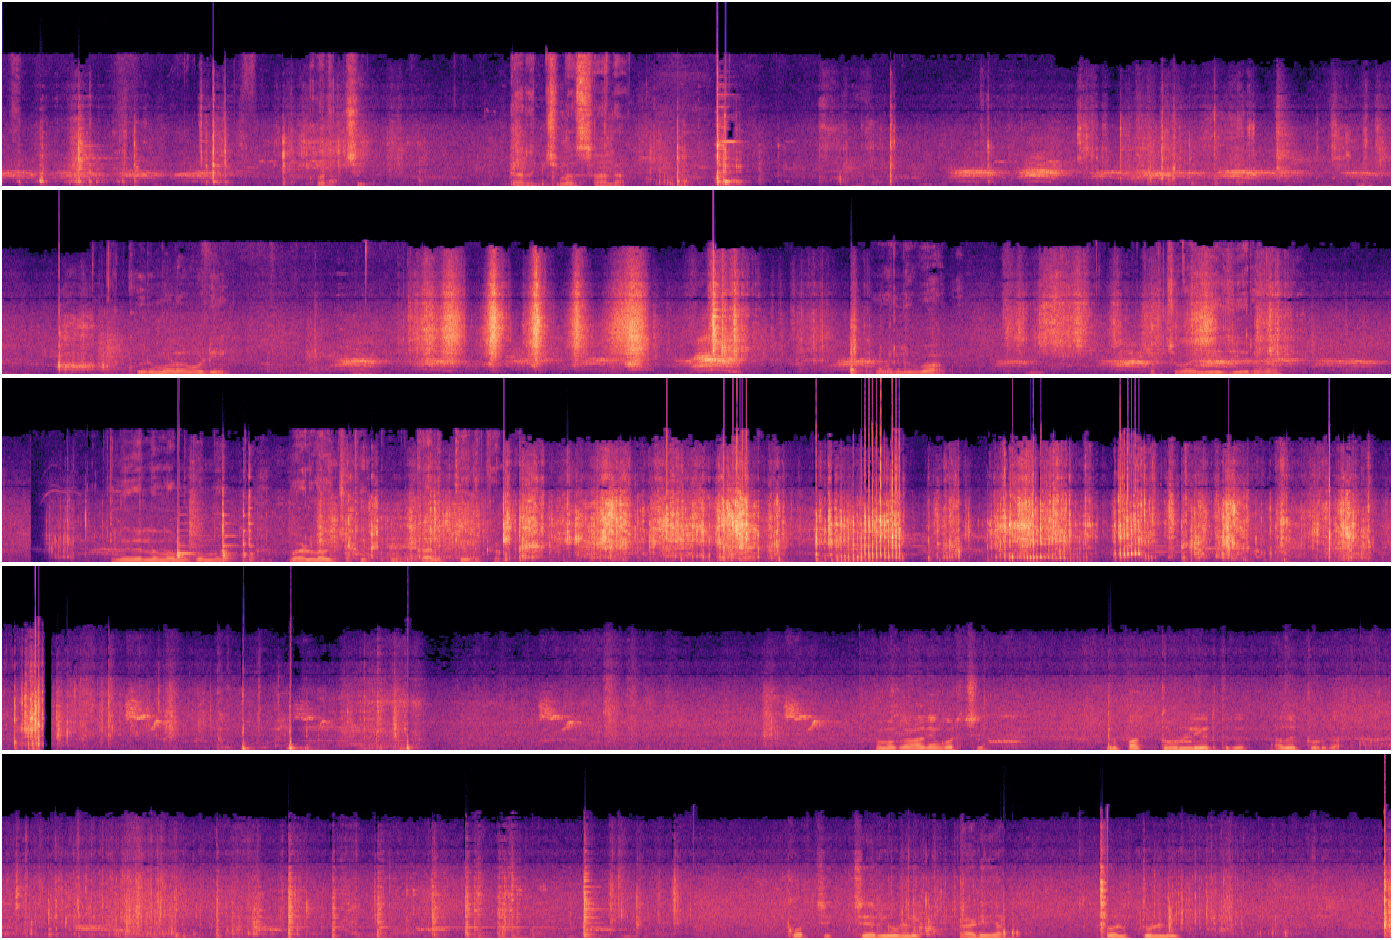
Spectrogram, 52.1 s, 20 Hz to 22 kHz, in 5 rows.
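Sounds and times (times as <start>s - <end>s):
crow cawing: 0.0s - 1.8s, 7.1s - 10.4s, 12.8s - 17.2s, 17.8s - 21.8s, 41.4s - 44.0s
metal spoon scraping a bowl: 13.4s - 16.0s.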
